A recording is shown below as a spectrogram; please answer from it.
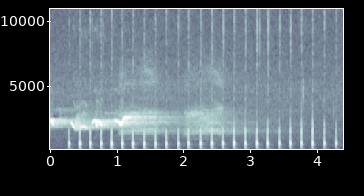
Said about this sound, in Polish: Ale największą była ta, w której leśnej muzyki słuchali. Lubili, kiedy dzięcioł zastukał.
